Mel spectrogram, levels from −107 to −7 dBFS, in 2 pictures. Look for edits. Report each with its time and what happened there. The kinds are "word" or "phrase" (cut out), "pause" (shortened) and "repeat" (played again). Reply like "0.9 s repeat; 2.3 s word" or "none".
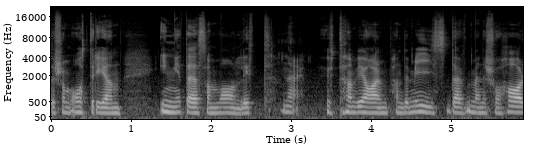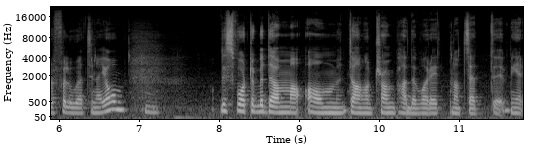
none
